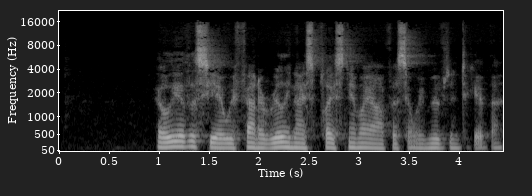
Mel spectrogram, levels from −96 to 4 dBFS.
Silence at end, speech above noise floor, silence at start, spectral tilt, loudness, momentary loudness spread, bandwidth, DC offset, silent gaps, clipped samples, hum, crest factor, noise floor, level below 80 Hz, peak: 0 s; 44 dB; 1 s; -4 dB/octave; -35 LUFS; 11 LU; 16 kHz; under 0.1%; none; under 0.1%; none; 18 dB; -80 dBFS; -72 dBFS; -18 dBFS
